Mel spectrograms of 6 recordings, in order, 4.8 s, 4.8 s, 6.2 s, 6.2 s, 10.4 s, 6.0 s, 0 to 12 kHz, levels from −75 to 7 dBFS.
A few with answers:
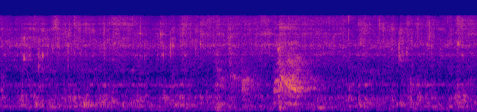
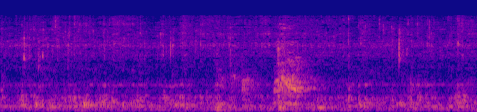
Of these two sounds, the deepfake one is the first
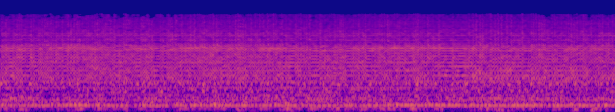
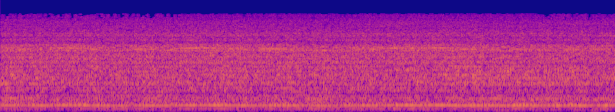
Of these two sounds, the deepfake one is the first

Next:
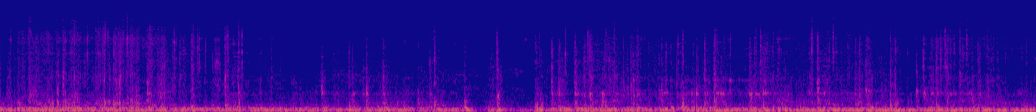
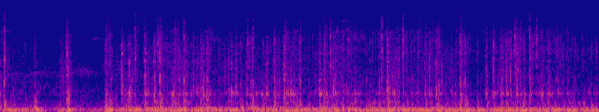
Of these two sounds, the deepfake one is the first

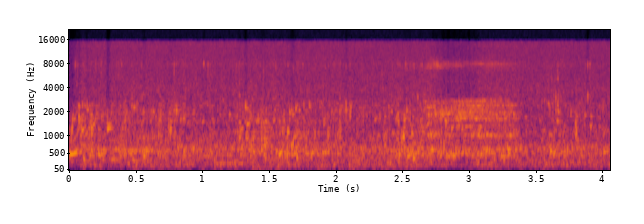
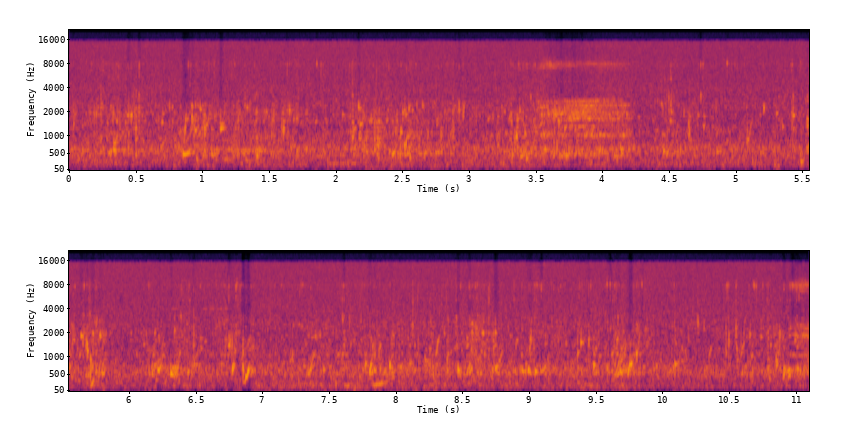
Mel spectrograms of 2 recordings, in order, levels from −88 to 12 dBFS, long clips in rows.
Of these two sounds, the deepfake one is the first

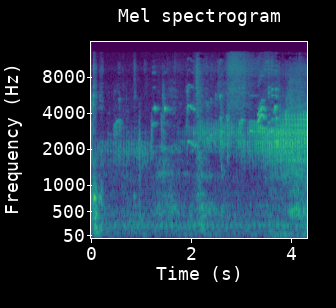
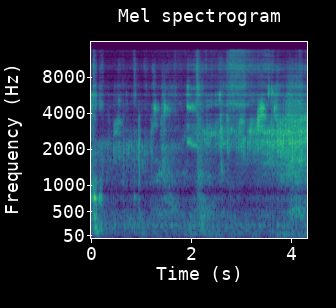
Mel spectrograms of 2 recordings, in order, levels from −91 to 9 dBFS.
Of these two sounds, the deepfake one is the second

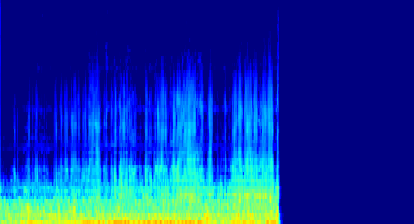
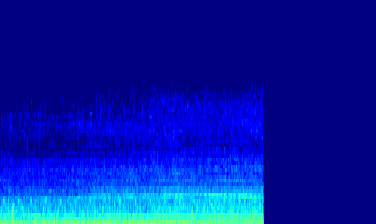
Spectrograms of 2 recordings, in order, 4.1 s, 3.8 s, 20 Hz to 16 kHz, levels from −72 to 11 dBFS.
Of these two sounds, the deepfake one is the first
